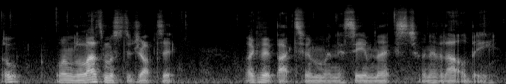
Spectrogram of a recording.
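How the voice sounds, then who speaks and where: A man's voice: low-pitched, a little fast, fairly bright tone, slight background noise. A man playing a drunken, dreamy, gullible former sailor in an audio play, earnest and whimsical. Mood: dejected.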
